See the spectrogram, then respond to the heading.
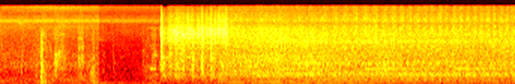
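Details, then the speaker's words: Car after replacing coolant temperature sensor and thermostat to cure radiator fan running full blast from cold start, coolant refilled and bled: cranks, catches cleanly, settles into steady idle with no fan roar; fixed. "She's fixed, baby."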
